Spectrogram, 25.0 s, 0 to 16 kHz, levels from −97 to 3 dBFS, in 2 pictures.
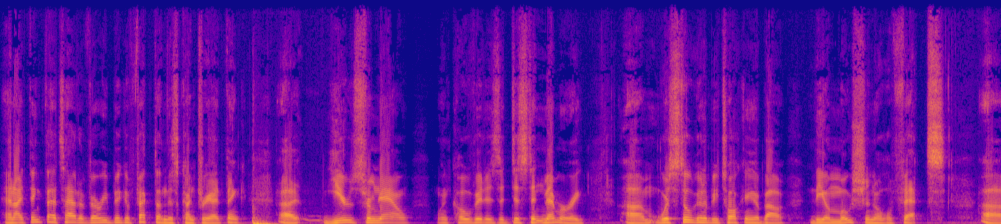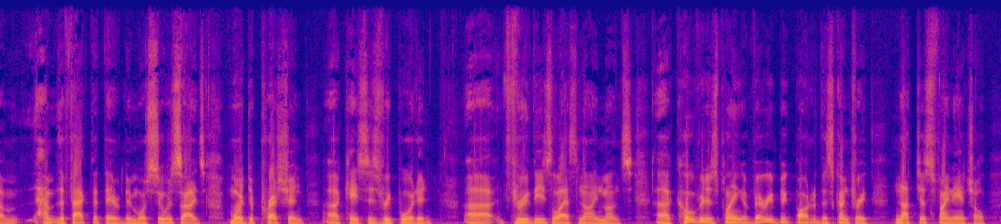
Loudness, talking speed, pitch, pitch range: -25 LUFS, 170 wpm, 125 Hz, 115-140 Hz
